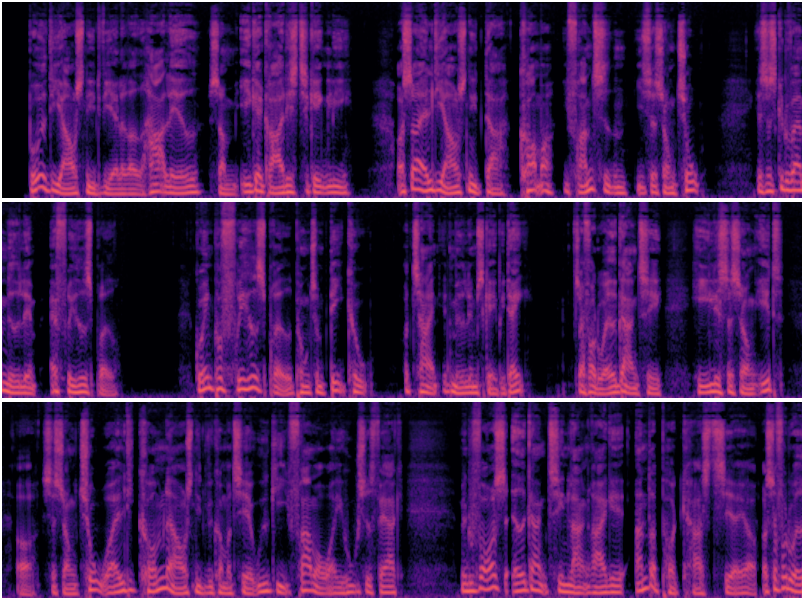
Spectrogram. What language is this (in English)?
Danish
